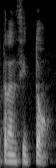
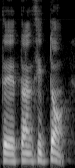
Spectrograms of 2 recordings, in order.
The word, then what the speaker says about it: transitó: Ya que tienen esta identificación, vamos a suponer que escucharon la palabra transitó. Lleva acento, pero ¿por qué lleva? Bueno, transitó. Se lo pongo tan sin saber por qué lleva acento. Entonces aquí cae la fuerza y es una palabra aguda, está en la primera y en la última.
